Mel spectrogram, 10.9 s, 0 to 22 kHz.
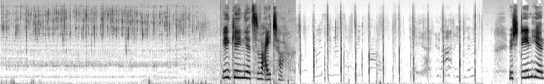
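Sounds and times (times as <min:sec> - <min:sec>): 
water trickling and splashing from a small fountain: 0:00.0 - 0:05.9
speech: 0:04.4 - 0:05.8, 0:10.2 - 0:10.8.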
